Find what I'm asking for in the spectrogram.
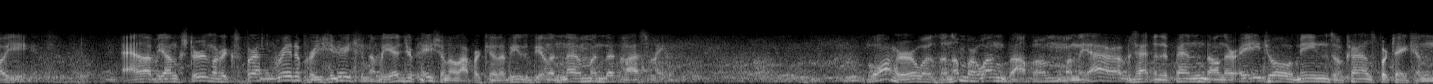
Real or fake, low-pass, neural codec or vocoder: fake; 7.2 kHz; codec, 24 kHz, 0.9 kbps, WavTokenizer, medium speech release version 1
